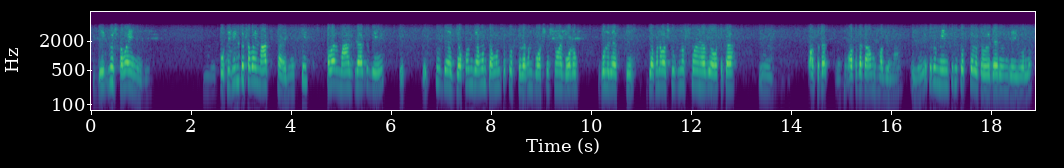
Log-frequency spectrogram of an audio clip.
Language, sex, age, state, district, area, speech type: Bengali, female, 30-45, West Bengal, Howrah, urban, conversation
